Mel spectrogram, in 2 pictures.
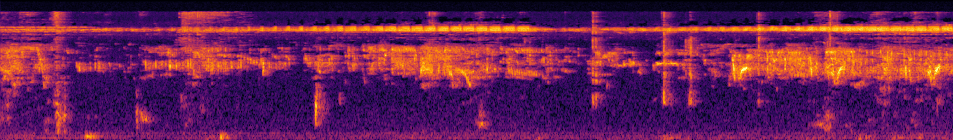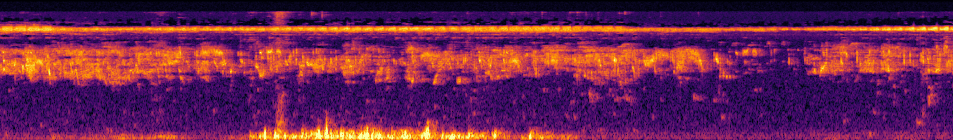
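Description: Faint open-air ambience: a steady high insect drone with birds chirping. A low rumble comes in for a few seconds about two-thirds of the way through.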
